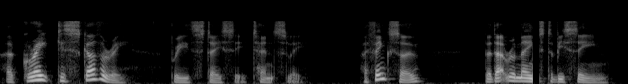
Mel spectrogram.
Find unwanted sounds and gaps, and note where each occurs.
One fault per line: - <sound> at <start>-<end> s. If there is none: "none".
- dropout at 5.3-5.4 s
